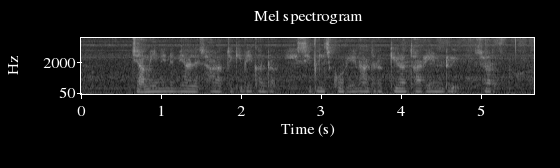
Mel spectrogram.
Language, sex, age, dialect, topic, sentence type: Kannada, male, 25-30, Dharwad Kannada, banking, question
